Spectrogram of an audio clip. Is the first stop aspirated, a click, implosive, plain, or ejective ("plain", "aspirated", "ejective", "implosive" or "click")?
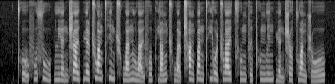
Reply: aspirated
